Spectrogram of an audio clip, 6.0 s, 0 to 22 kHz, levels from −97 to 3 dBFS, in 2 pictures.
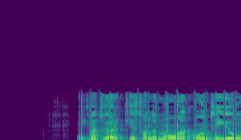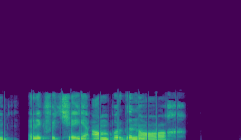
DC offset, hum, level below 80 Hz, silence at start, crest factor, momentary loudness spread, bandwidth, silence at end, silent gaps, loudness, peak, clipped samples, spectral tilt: under 0.1%; none; -52 dBFS; 1 s; 18 dB; 9 LU; 7.8 kHz; 0.75 s; 3.25-3.35 s; -20 LUFS; -4 dBFS; under 0.1%; -5.5 dB/octave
